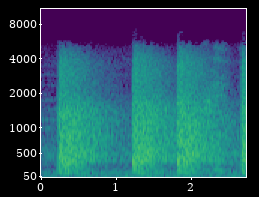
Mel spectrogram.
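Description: Four loud gunshots crack out at uneven intervals as outlaws shoot at Dan and his horse struggling in the creek water, each a sharp bang trailing into a long rumbling decay that overlaps the next shot. No voices are heard.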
